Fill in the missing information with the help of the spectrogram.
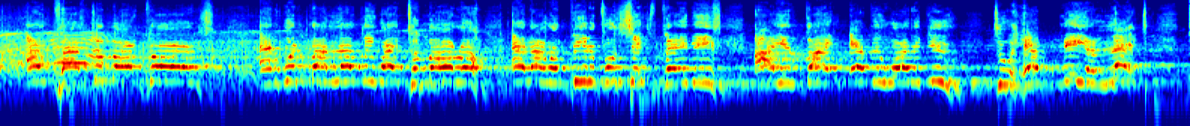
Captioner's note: cheering and applause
